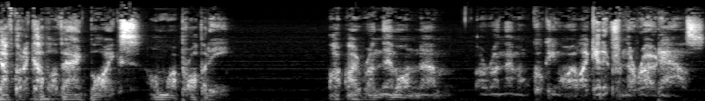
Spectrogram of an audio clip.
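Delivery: secretive, shady, hushed whisper. Retelling a man saying he runs bikes on cooking oil: imitating a man whispering. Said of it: "why are you fucking whispering?".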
